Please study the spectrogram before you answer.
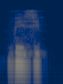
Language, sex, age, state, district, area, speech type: Manipuri, female, 30-45, Manipur, Senapati, rural, spontaneous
